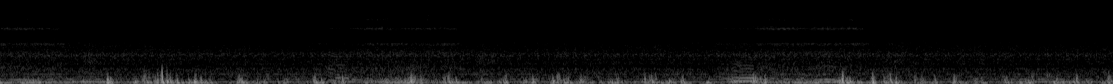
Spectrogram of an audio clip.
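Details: Low rattling snores during sleep, with breathing noise between them.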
